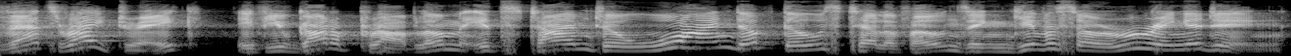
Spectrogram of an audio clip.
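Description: A man's voice: high voice, very animated, measured pace. A man playing a chipper old-time radio advice host, peppy, folksy and showy, in a 1940s broadcast parody. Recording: dull lo-fi radio sound.

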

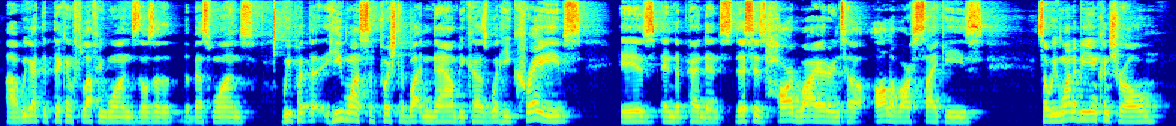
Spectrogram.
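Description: Man, thirties, pastor, online sermon, relaxed storytelling, mid-pitched voice. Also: normal speed. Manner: casual, conversational preaching with storytelling.

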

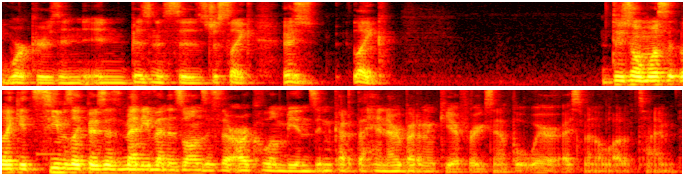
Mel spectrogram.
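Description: A young male college student answering interview questions casually, with frequent fillers and restarts. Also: on the low side. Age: young adult. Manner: conversational, many fillers like "like" and "um".

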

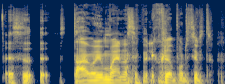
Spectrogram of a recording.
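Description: Mexican guy hosting a podcast, low voice, jokey storytelling, dry close sound. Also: fairly even intonation, fast, fairly bright tone, no room sound. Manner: jokey, colloquial. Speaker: podcast host. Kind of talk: casual podcast storytelling with friends.

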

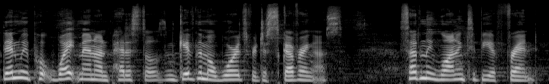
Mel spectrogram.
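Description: A woman's voice: mid-range voice, a little fast, close to an everyday voice. A woman acting as an earnest, indignant friend talking emphatically over coffee in a naturalistic audio drama.

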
